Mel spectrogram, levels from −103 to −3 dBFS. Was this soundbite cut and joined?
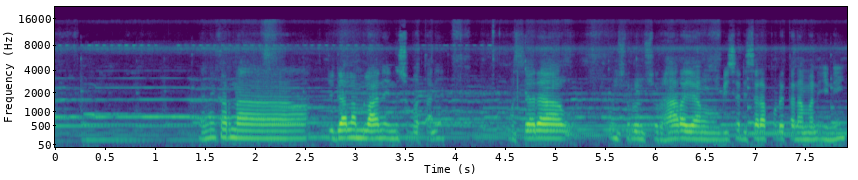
yes; 1 cut; at 1.4 s

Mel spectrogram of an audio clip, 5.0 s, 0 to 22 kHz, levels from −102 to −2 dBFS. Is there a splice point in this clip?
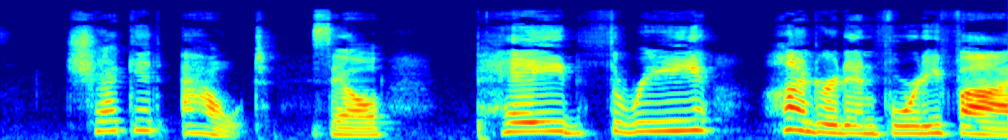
yes; 1 cut; at 1.6 s

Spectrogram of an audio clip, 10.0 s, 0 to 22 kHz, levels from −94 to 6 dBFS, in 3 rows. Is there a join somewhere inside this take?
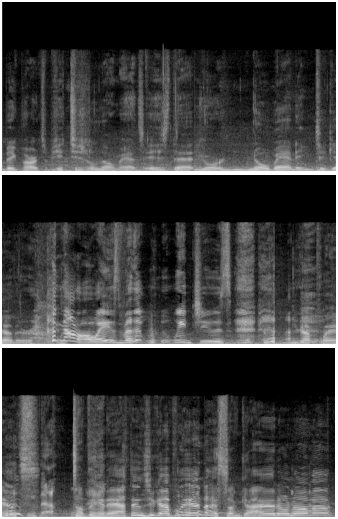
yes; 4 cuts; at 1.9 s, 3.7 s, 6.1 s, 7.3 s

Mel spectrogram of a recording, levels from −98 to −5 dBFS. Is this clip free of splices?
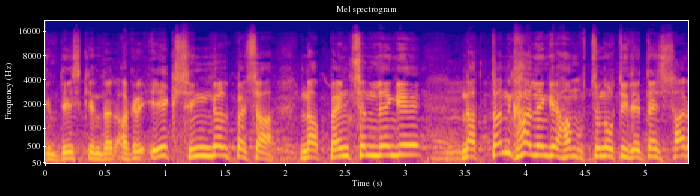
yes; 0 cuts

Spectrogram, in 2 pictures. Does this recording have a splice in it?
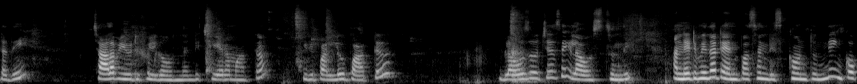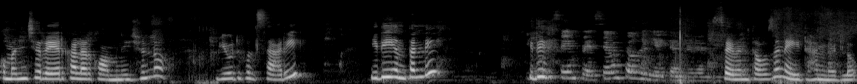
no; 0 cuts

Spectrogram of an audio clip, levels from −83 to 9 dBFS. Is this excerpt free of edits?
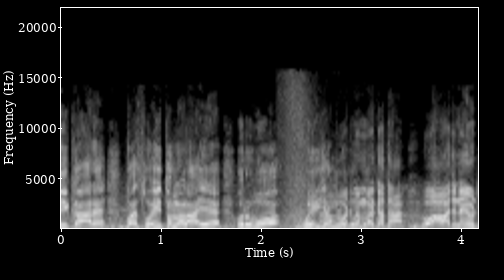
no; 1 cut; at 2.9 s

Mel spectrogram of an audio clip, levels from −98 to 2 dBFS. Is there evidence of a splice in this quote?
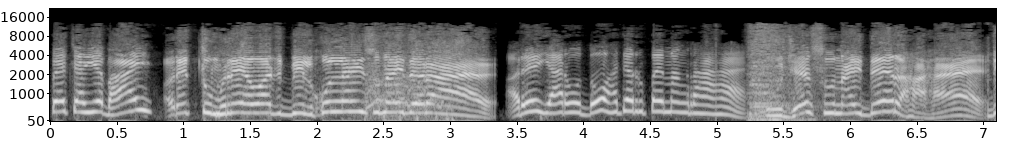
no; 0 cuts

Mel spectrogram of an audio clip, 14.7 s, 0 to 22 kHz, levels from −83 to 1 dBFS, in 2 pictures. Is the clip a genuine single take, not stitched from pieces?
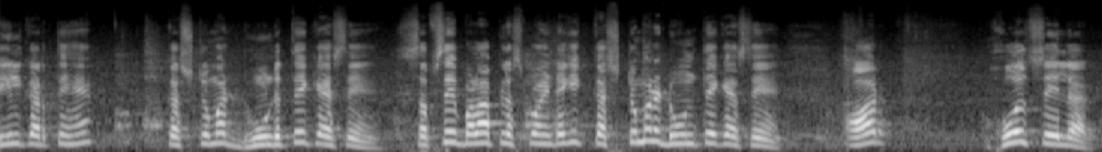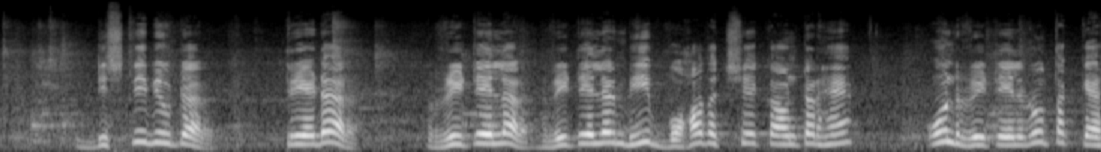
yes; 0 cuts

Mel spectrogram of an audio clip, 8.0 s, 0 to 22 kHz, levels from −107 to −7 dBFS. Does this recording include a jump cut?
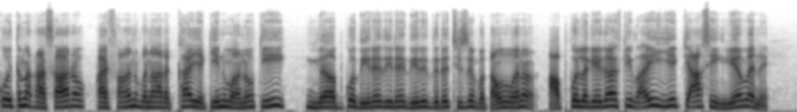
yes; 2 cuts; at 3.0 s, 5.4 s

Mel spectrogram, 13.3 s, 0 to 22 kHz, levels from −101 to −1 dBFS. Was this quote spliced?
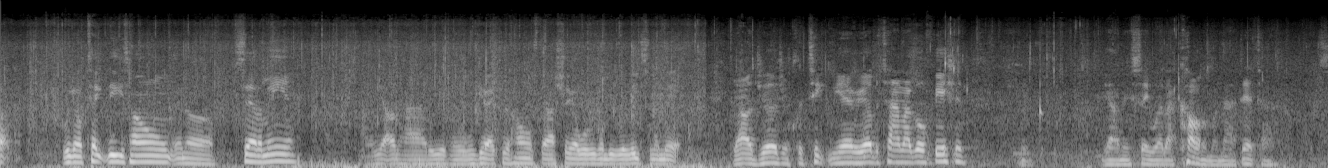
yes; 1 cut; at 7.1 s

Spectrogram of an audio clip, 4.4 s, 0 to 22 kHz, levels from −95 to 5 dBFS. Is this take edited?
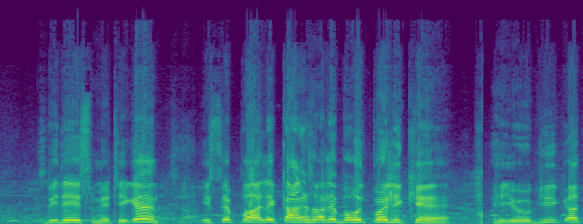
yes; 1 cut; at 3.5 s

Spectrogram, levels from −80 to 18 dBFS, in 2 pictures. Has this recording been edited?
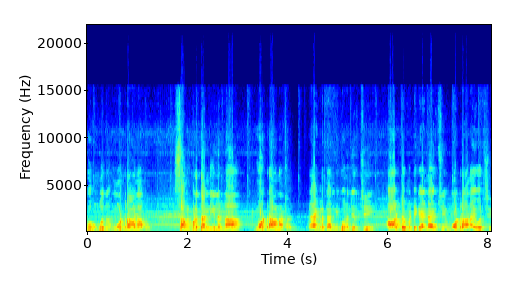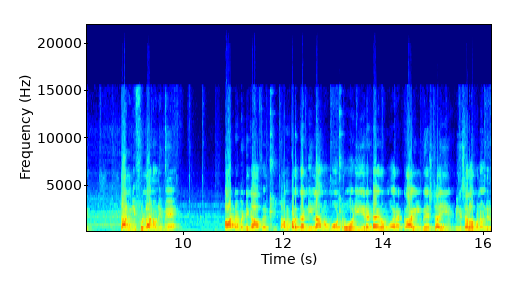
yes; 2 cuts; at 4.5 s, 11.9 s

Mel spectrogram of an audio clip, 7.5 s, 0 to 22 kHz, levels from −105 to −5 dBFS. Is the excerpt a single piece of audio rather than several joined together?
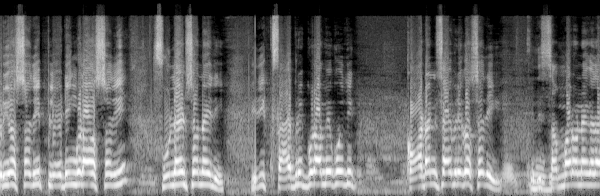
yes; 0 cuts

